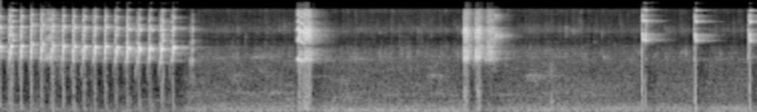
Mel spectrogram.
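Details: Lovebird chattering ngekek-style to draw replies from other lovebirds: a quick burst of harsh repeated notes for under two seconds, then scattered loud rasping squawks and brief sharp calls with quiet gaps between.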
